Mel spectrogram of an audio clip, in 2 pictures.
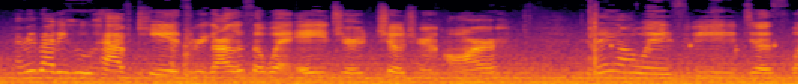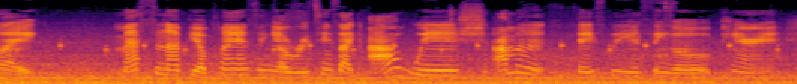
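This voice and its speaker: Over loud background noise, a woman talks at a fairly slow pace, the sound itself dry with no echo. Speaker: vlogger. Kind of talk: casual vlog chat. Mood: mildly annoyed, venting. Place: car. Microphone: phone near.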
